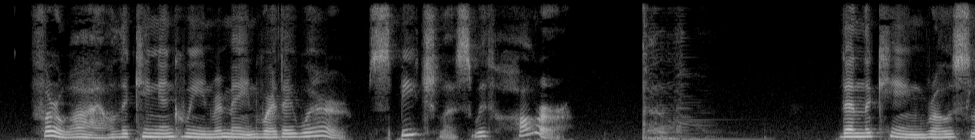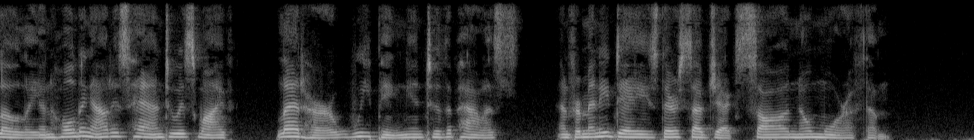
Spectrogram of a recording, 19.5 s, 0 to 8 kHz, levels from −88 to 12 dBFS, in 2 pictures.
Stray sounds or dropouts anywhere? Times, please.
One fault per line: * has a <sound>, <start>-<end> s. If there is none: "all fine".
* has a thud, 6.4-7.8 s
